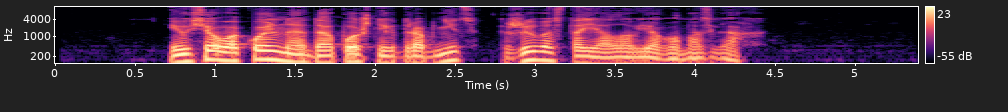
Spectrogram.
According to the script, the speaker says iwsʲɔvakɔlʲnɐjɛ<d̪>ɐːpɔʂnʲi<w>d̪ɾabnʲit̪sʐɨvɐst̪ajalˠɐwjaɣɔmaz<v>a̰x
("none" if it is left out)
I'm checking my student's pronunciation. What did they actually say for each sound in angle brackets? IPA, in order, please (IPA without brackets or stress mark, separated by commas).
d̪, ɣ, ɣ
